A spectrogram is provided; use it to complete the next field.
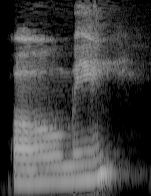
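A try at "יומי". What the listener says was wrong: Yomi. Yeah, do the yud at the end. Yeah, even though, because that vowel makes the yud pronounced. Yomi.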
